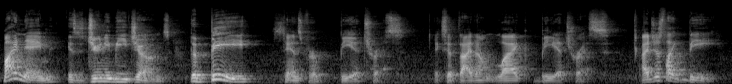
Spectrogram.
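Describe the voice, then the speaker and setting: A man voicing a self-assured, excitable little kindergarten girl who tells her storybook tale in emphatic childlike grammar. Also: low-pitched, unhurried, hardly any pauses, roomy sound, voice pushed down, exaggerated voice. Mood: chatty, pleased. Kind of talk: first-person children's storybook reading.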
